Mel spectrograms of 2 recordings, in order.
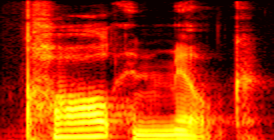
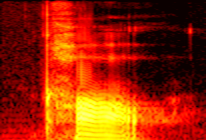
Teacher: these are both dark L's because you have the L at the end of the word after a vowel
